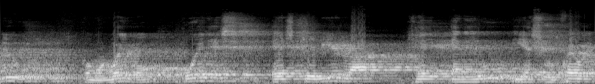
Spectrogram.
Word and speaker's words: GNU: En castellano es aceptable pronunciarlo GNU, como si comenzara por ñ, lo que es también el nombre del mismo animal.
